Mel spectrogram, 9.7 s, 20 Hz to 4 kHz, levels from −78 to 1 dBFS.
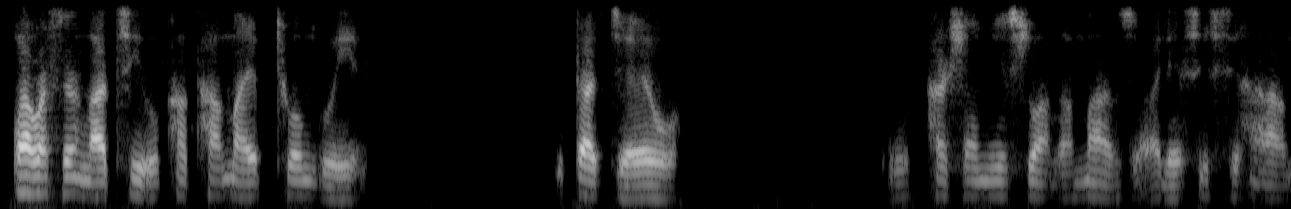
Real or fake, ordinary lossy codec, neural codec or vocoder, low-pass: fake; Opus, 32 kbps; codec, 16 kHz, 1 kbps, FunCodec, trained on LibriTTS, 50 frames a second; 3.6 kHz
